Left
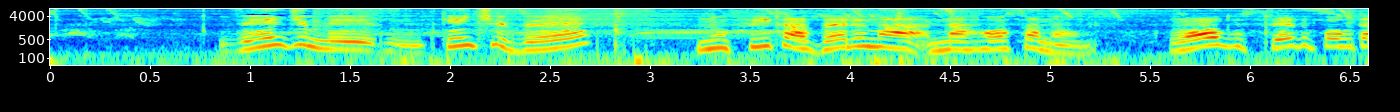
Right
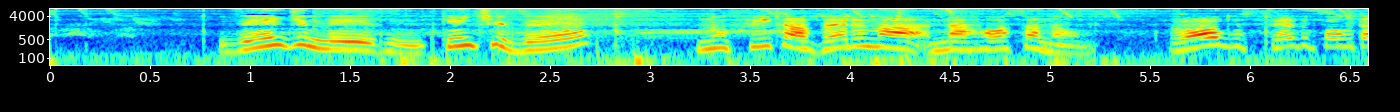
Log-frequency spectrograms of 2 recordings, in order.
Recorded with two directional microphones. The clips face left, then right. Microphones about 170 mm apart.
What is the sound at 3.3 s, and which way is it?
Speech, 25° left (ahead or behind).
